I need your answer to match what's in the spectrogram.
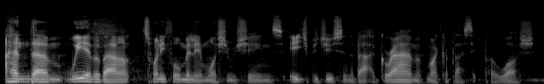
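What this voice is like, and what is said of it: British English accent. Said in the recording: “as you can tell via my accent, I'm from the UK.”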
